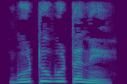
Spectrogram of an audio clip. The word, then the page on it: ಖಡಖಡನೆ: kannada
